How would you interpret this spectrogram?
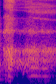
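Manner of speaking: exaggerated shocked gasp; sharp, acted intake of breath in offence; mock gasp. Acting out an offended reaction.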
